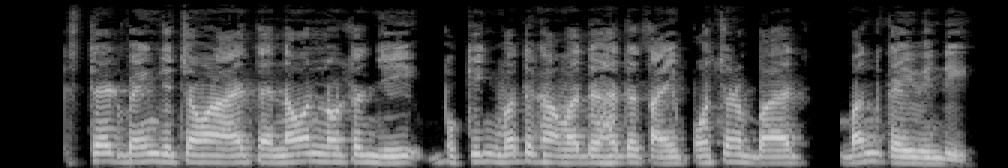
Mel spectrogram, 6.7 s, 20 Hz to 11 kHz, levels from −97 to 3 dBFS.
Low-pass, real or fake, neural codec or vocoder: 9.9 kHz; real; none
